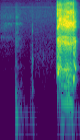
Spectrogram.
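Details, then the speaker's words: Adult with a hoarse, broken voice while gaming: two faint throaty catches, then one loud, harsh cough burst; cough. "Là j'ai la voix cassée, pardon."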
